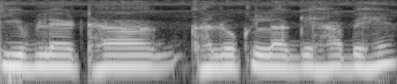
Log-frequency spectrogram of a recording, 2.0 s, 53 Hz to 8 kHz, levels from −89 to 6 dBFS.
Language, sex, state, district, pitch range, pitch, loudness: Chhattisgarhi, male, Chhattisgarh, Rajnandgaon, 145-150 Hz, 150 Hz, -14 LUFS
